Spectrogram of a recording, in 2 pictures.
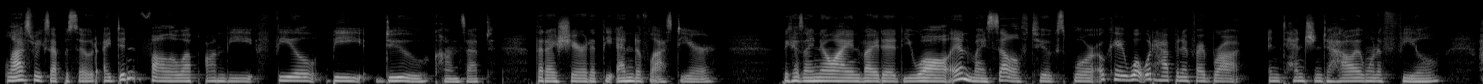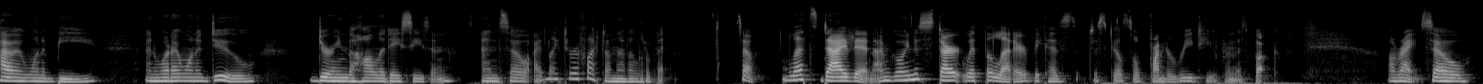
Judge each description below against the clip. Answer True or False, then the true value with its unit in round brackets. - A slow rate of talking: False (200 wpm)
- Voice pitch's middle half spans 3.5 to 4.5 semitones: False (3.0 semitones)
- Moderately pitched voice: True (150 Hz)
